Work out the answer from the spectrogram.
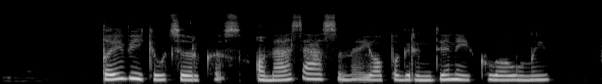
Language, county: Lithuanian, Alytus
